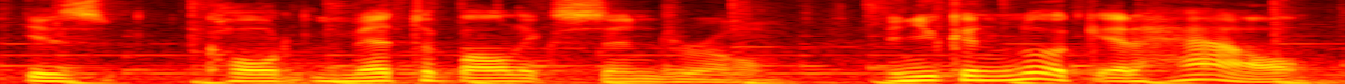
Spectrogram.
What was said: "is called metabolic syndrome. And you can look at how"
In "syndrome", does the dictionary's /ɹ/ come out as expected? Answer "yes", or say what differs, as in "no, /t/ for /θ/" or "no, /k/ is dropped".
yes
